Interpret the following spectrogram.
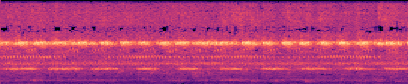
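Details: Crickets in a rat-repelling, sleep-inducing recording also used to train songbirds. A sustained high trill carries on over steady pulsed chirps, with a soft rumbling background.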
